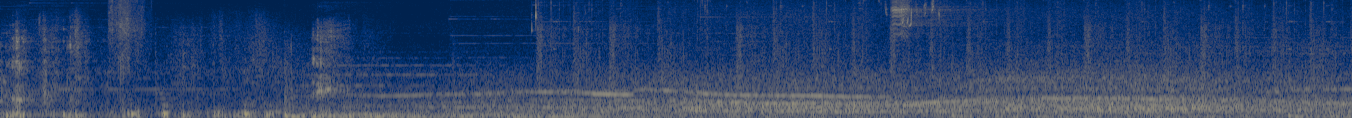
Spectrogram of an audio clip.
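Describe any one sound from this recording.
Footsteps echo on stone in a large vaulted hall.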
